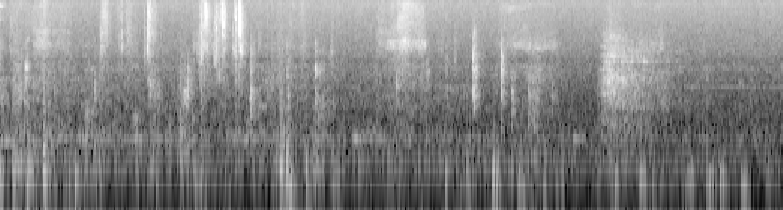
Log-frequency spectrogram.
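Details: Pug playing indoors with a miniature poodle puppy in a small room: snuffling, wheezy breaths and short snorting grunts, with scattered thumps and scuffles of play throughout.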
